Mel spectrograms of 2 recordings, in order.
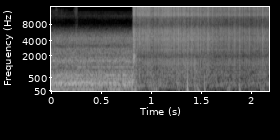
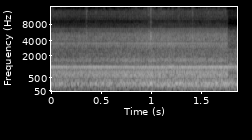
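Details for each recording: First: GZ Guozhi MIG 200P welder at wire speed 105 and 16 V: a frying hiss with sharp pops and crackles. The arc still feels too hot, so the wire speed is next turned down to 100. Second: GZ Guozhi 200A multi-process MIG welder on wire test, after adding drive roller tension to stop skipping: steady even motor hum with thin constant whine, no skipping clicks; normal wire feed to the gun.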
